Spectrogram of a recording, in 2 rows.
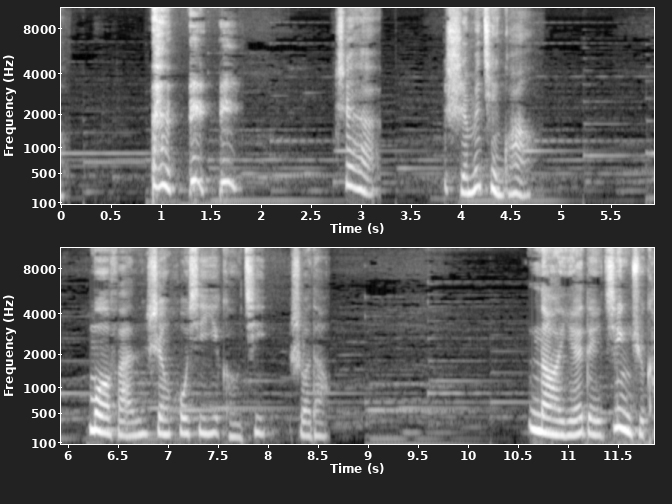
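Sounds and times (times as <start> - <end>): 
speech: 0.9 - 1.9, 2.8 - 3.2, 3.8 - 4.8, 6.2 - 8.7, 10.6 - 11.8
awkward cough: 1.0 - 1.8.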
